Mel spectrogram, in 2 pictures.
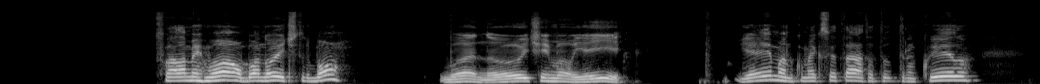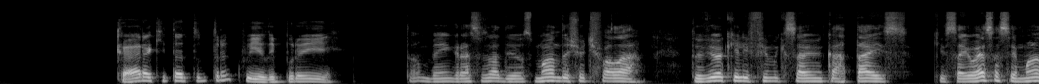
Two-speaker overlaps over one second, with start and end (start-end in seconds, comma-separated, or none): none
